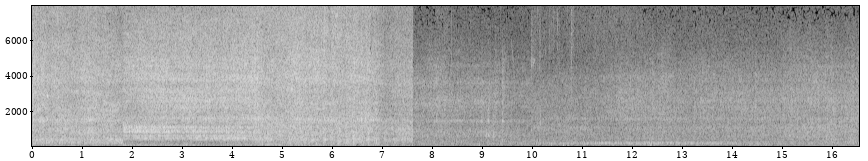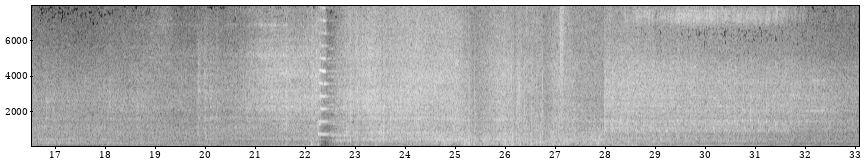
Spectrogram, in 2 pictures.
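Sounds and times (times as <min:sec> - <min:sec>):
train rumbling over rails: 0:00.0 - 0:33.0
train horn blast: 0:01.8 - 0:05.2, 0:22.2 - 0:23.0.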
